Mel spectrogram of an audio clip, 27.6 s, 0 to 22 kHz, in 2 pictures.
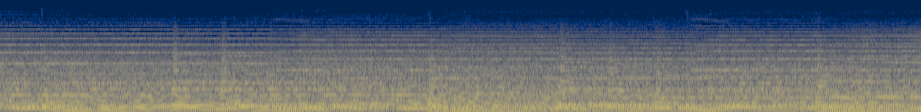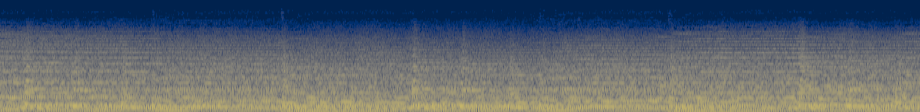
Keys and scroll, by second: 5.7 ctrl+t, 16.2 Return.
